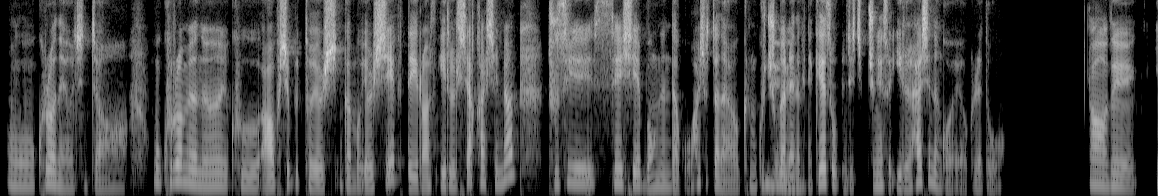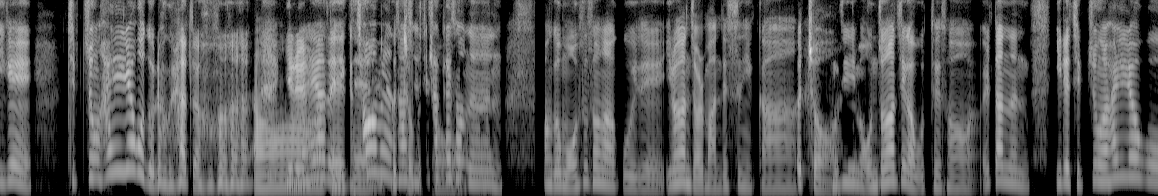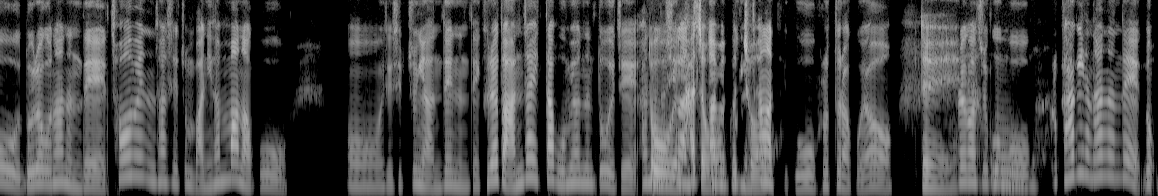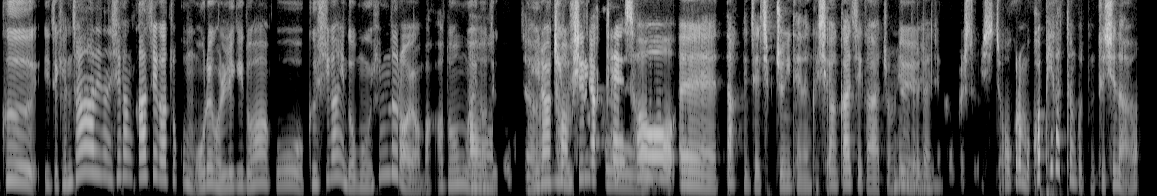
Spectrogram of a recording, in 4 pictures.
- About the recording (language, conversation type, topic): Korean, advice, 하루 동안 에너지를 일정하게 유지하려면 어떻게 해야 하나요?
- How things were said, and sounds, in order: tapping; laughing while speaking: "노력을 하죠"; laugh; other background noise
